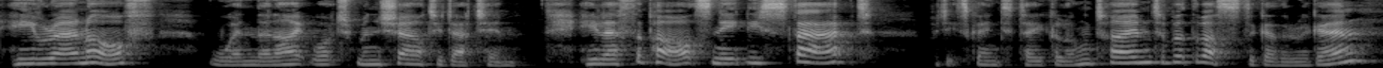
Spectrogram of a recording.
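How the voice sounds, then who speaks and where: A woman's voice: mid-range voice, expressive, a little slow, natural voice. A woman voicing a polite but stern policeman in a children's storybook, speaking in a formal, official manner.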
